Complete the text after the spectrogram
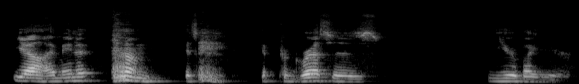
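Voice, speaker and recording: A very slow, somewhat breathy man's voice with an American accent, fairly high in pitch for a man, with fairly even intonation. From US Midwest. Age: 60s. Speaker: business leader. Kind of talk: podcast interview.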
